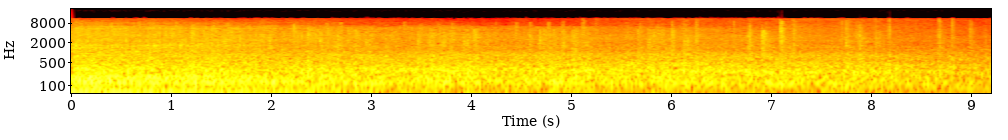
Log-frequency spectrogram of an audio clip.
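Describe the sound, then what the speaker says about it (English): Train wheels clickety-clack over rail joints in the Train Sim World 2020 simulation, a loud steady rumbling roll with faint repeating clicks throughout, no talking. "I love the old clickety-clack"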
